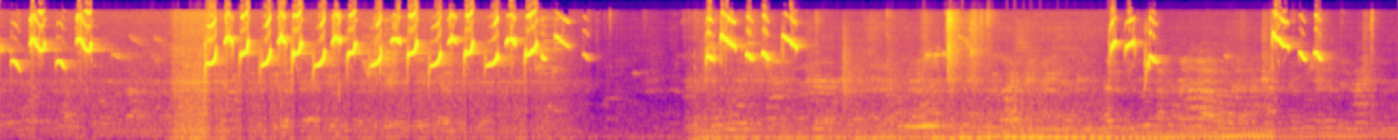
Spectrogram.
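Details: Cinereous tit in long 'wucit' song with variations, used to prompt birds that sing little: a long fast run of high, sharply inflected whistles, a pause, then scattered bursts over rumbling low-pitched background noise.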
